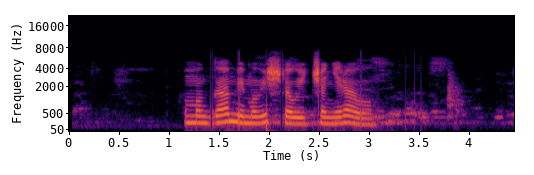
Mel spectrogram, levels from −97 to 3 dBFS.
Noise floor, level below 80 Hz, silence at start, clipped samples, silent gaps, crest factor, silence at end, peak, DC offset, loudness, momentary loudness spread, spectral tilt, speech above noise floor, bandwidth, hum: -74 dBFS; -68 dBFS; 1.15 s; under 0.1%; none; 18 dB; 0 s; -16 dBFS; under 0.1%; -31 LUFS; 22 LU; -3 dB/octave; 43 dB; 7.2 kHz; none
